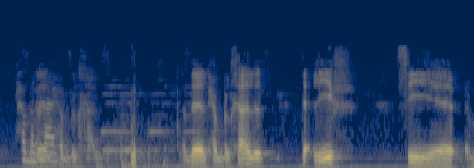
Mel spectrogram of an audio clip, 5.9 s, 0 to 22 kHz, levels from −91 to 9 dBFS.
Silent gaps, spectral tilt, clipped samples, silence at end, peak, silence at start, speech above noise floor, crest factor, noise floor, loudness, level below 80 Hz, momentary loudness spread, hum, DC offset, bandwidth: none; -8 dB/octave; under 0.1%; 0 s; -10 dBFS; 0.2 s; 29 dB; 18 dB; -56 dBFS; -27 LUFS; -48 dBFS; 19 LU; none; under 0.1%; 7.2 kHz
